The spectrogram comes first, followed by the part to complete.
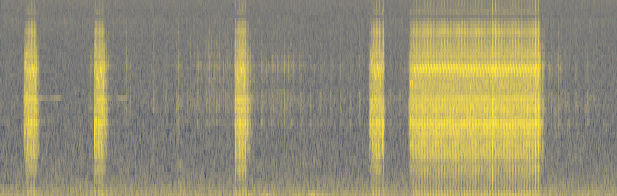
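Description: Airsoft electric rifle (AEG) firing: four short bursts a second or two apart, then one long burst of about two and a half seconds near the end, each a rapid rattling buzz of the gearbox cycling.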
